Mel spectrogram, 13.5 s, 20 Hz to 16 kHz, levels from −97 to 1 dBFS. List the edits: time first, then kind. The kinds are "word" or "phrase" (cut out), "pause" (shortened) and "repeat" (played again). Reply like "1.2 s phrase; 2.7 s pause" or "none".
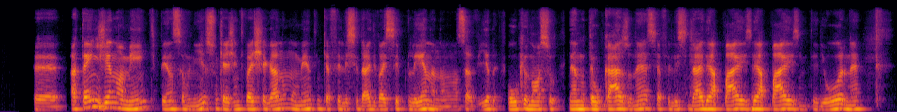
1.0 s pause; 3.2 s word; 7.6 s pause; 8.5 s pause; 11.3 s repeat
